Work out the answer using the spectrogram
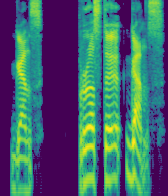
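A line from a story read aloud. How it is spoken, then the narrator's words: Clipped, heavy accent. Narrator (Russian): с мощным акцентом отчеканил Иоганн Рокфеллер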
